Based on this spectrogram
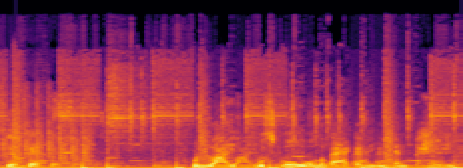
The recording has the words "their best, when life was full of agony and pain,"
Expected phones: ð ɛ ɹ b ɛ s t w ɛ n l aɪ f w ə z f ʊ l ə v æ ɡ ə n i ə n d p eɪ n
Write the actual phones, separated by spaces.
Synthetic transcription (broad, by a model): ð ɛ ɹ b ɛ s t w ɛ n l aɪ f w ə z f ʊ l ə v æ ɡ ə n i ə n p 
